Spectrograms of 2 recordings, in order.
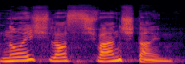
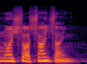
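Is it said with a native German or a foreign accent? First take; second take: native German; foreign. First: It is said with a native German pronunciation. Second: It is said with a foreigner's accent.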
